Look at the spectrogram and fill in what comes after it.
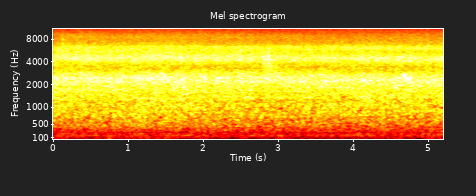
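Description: Steady rushing of water: rain and runoff flowing over a flooded street.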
